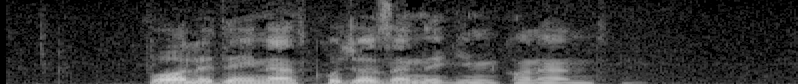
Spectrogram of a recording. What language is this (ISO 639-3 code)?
fas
